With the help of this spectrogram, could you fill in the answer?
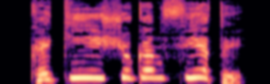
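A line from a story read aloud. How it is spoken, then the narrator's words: Yelling. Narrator (Russian): завопил Матвей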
